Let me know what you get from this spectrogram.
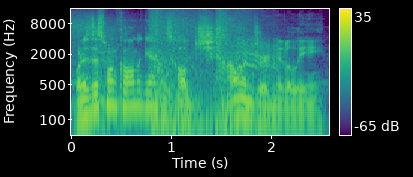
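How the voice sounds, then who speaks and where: A man's voice: medium pitch, sing-song, fast. A man giving casual reaction commentary as a video host, musing and thinking aloud. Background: game music and sound effects.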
